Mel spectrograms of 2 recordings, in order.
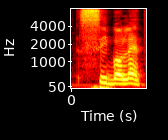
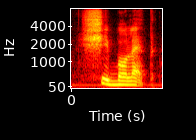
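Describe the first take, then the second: First: The word begins with an s sound. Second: The word begins with an sh sound. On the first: The speaker calls it wrong. "pronounced it wrongly" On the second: The speaker calls it right. "Shiboleth is correct"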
